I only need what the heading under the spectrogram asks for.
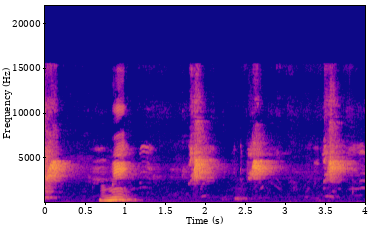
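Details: Pet parrot said to talk, saying "mummy" and "papa": sharp high chirps repeat about every second, with one lower, voiced, word-like utterance near the start, in a quiet indoor setting.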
